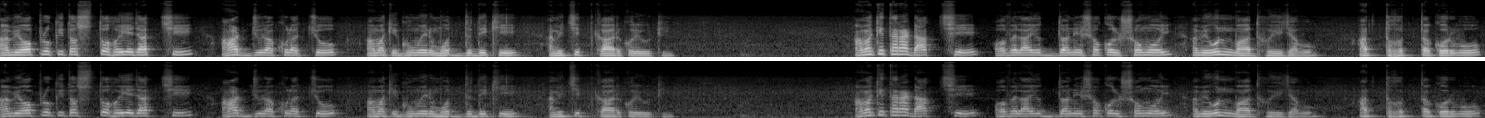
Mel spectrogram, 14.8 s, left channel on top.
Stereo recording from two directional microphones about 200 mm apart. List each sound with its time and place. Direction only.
0.0 s speech: 40° left (ahead or behind)
8.5 s speech: 45° left (ahead or behind)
